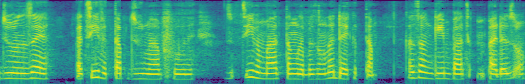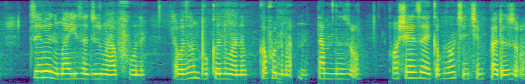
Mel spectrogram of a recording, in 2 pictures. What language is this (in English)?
Dagbani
